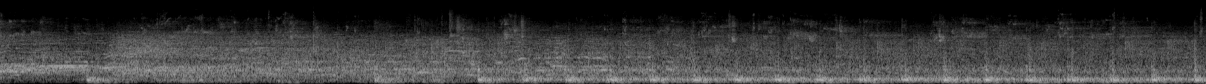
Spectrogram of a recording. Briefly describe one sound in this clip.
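A crowd cheers and chants rhythmically in an echoing arena.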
